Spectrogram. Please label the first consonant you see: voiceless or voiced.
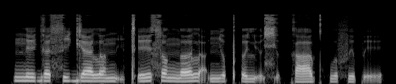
voiced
